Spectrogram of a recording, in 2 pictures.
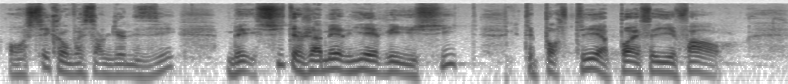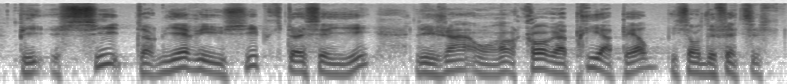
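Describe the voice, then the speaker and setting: Older Québécois man, halting plain talk. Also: mid-range voice, dark tone. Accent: Québécois French. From Quebec. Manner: halting, repeats words, plain-spoken. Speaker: community organizer giving a talk. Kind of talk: public talk with personal stories.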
